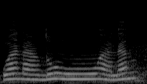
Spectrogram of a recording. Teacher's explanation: memasukkan tanwin ke dalam wawu sehingga bunyi tanwin hilang berganti dengan wawu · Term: idgham bi gunnah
